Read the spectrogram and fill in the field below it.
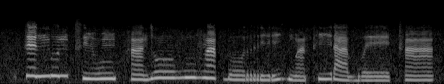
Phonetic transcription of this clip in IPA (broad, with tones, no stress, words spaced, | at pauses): tɛ˦ŋʊ˦nt͡sĩ˨wũ˨ pʰã˨doː˦vu˦vã˦ ɓo˨ ri˨ɾi˦ɡʷã˨tʰi˦ ɾa˨ɡʷeː˨tʰã˦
